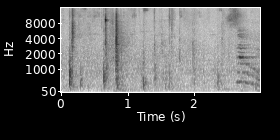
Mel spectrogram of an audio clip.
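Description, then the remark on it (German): The dark green front door of a restored villa opens as visitors enter, with a series of sharp clicks and knocks, followed by a creaking, scraping swing near the end, with soft murmuring voices in the background. “Dunkelgrüne Fenster, eine dunkelgrüne Tür und ich vermute, hier geht's auch gleich rein.”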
